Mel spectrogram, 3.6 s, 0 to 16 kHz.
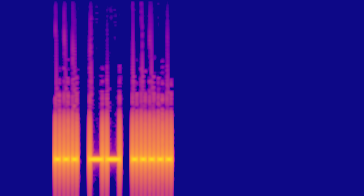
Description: Morse code, heard as a keyed tone, about 28 wpm, 700 Hz. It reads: SM5
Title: Callsign Prefixes for Top 25 DXCC - 28wpm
